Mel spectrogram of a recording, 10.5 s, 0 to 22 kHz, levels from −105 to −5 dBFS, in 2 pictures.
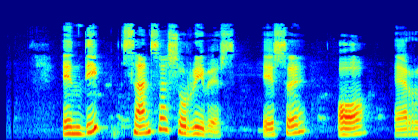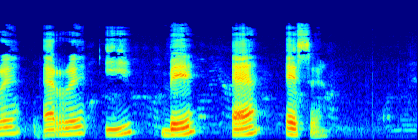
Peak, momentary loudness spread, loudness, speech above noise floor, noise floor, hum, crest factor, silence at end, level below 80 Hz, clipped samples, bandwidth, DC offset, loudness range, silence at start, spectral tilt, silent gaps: -6 dBFS; 16 LU; -28 LUFS; 46 dB; -73 dBFS; none; 24 dB; 1.2 s; -84 dBFS; under 0.1%; 11.5 kHz; under 0.1%; 4 LU; 0.8 s; -3.5 dB/octave; none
